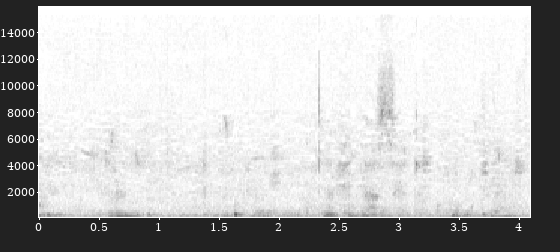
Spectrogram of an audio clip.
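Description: Faint, low murmur of voices from people standing together after the statement ends.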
